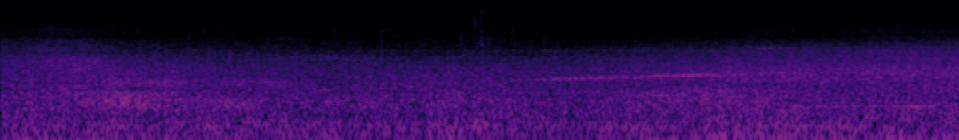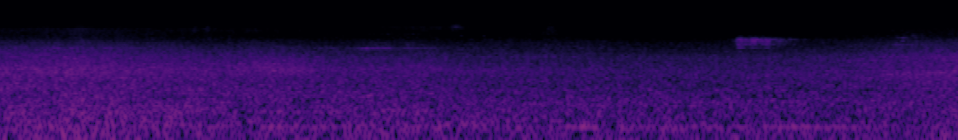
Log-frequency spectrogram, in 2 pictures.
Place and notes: John Islip St, Westminster, London, UK - Street Ambience - Parade Ground, Millbank
Recording street ambience in Chelsea College of Art parade ground using ambisonic microphone by reynolds microphones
